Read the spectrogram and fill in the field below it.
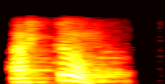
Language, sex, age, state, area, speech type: Sanskrit, male, 18-30, Haryana, rural, conversation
